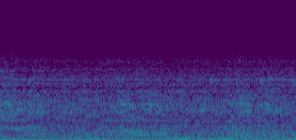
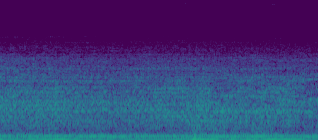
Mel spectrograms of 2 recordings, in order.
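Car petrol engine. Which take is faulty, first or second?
second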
